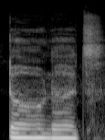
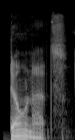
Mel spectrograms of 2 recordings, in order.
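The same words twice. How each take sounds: First: It is said as a Homer Simpson impression. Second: It is said in a normal voice.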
